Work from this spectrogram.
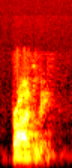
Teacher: How many syllables are in broadly? 2. Stresses on the first.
